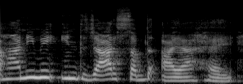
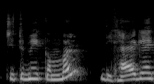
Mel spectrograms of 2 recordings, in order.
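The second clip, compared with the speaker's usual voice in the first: ordinary delivery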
